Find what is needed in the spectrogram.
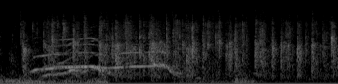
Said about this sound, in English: So by a round of applause, Batman and Bane.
